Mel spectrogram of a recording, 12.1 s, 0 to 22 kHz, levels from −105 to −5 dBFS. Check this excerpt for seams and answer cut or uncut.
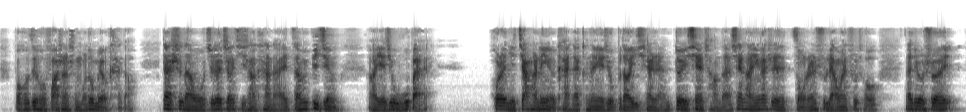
uncut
